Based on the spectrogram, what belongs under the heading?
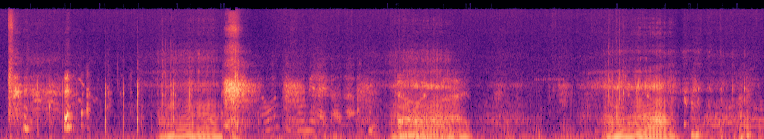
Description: Some drunk snoring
